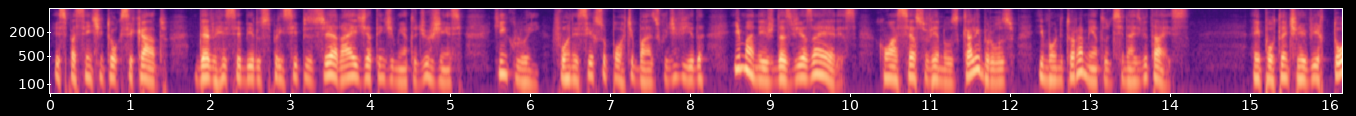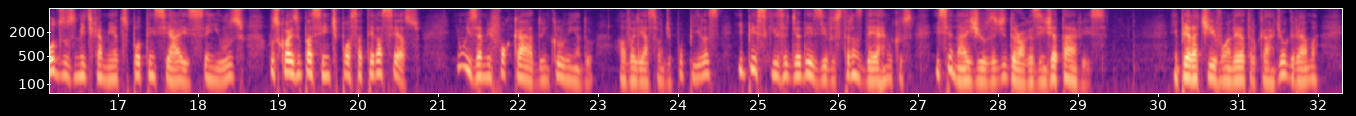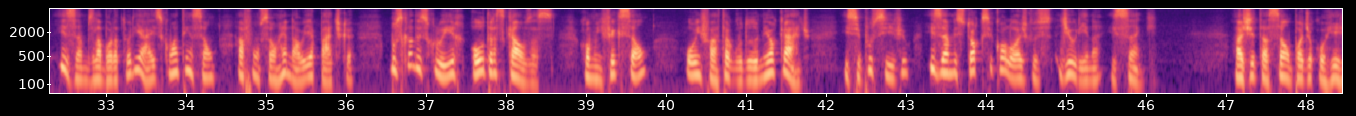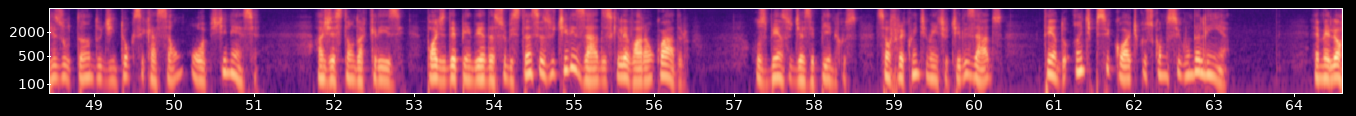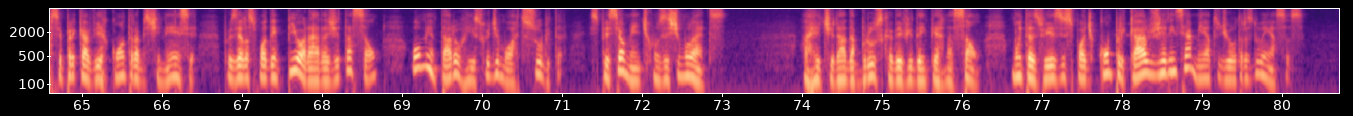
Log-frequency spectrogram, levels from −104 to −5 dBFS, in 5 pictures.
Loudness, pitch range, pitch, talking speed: -22 LUFS, 130-175 Hz, 145 Hz, 130 wpm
